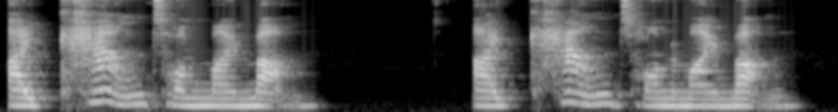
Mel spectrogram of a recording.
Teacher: The stress goes on the verb, not the object and not the particle.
